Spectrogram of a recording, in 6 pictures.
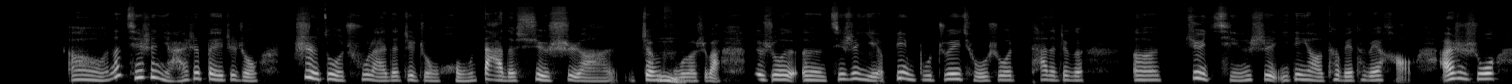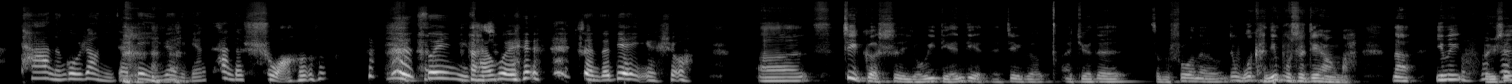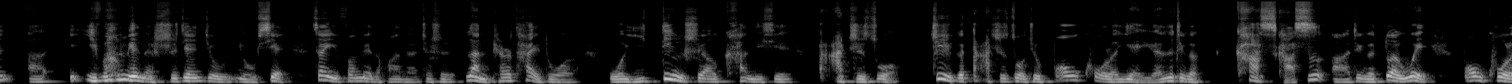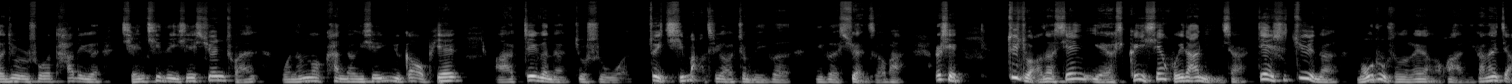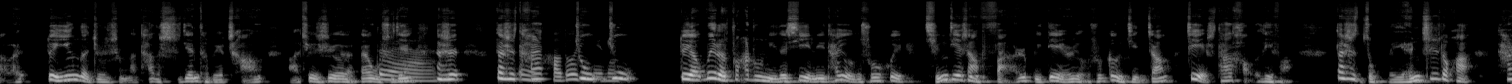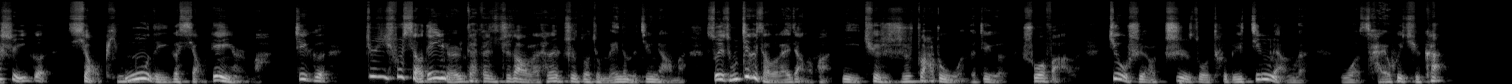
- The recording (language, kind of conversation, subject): Chinese, podcast, 你觉得追剧和看电影哪个更上瘾？
- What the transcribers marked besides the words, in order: laugh; laugh; laughing while speaking: "所以你才会选择电影是吗？"; laughing while speaking: "它是 它"; laugh; teeth sucking; lip smack; laugh; laughing while speaking: "一 一方面呢"; stressed: "一定"; in English: "CAST"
